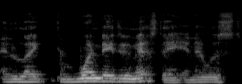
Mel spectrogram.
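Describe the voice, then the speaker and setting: A man talks with an American accent. His voice is somewhat breathy, with fairly even intonation. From US South, North Carolina coast. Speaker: city council member. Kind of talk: interview. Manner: casual, conversational.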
